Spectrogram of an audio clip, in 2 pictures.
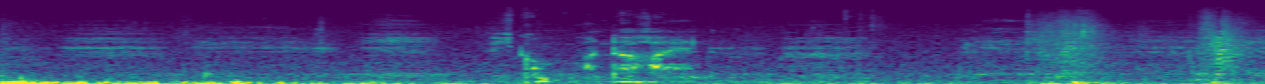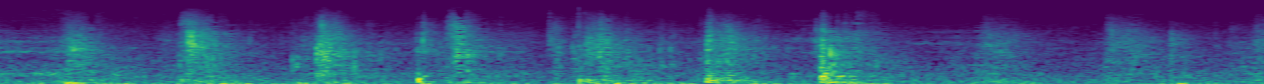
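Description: Footsteps scuffing over a gritty floor at a slow walk, roughly one to two steps a second, with a few thumps near the start.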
